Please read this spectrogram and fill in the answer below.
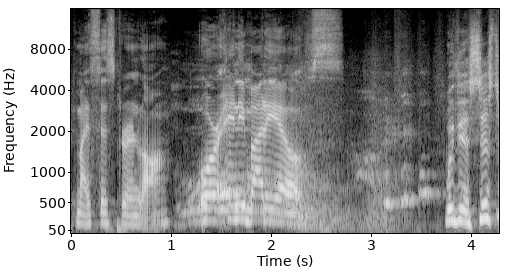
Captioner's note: audience exclaims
